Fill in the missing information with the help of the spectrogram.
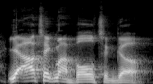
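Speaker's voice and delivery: ordinary talk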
